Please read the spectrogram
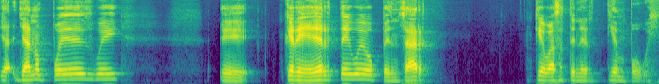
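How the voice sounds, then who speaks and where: Against a quiet background, a man speaks at a very slow pace. He leaves long, frequent pauses and uses ordinary pitch variation. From Mexico. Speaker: podcast host. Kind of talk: casual chat. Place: studio. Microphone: studio mic.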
